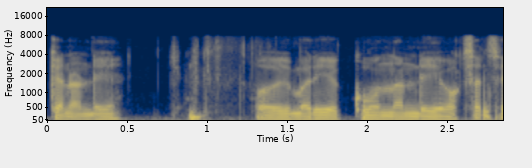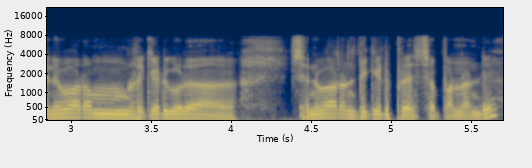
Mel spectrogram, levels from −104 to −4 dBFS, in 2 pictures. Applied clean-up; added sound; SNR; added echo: neural diffusion model UNIVERSE++.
